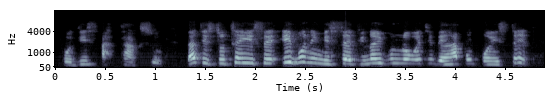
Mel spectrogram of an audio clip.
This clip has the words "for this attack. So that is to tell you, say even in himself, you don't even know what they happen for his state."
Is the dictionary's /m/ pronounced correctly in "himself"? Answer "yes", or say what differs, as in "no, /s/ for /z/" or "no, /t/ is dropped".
no, /m/ is dropped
